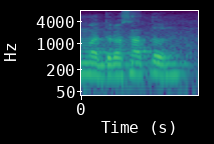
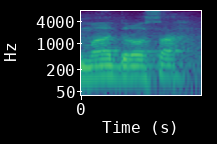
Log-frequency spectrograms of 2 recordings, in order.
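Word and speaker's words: مدرسة: Ya, ini aslinya madrasatun. Tapi karena kita wakafkan menjadi madrasah.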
